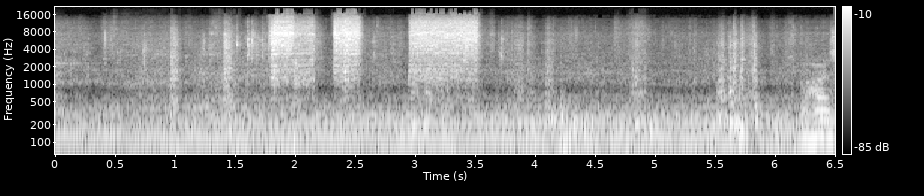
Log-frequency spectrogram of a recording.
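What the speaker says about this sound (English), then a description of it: "So we've got a silicone lubricant." Aerosol can of silicone lubricant sprayed onto a CV joint cone during a Range Rover L405 boot replacement; a few short hissing bursts over a low background hum.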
